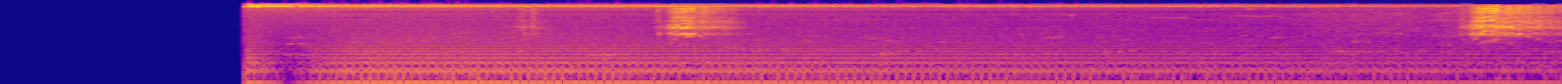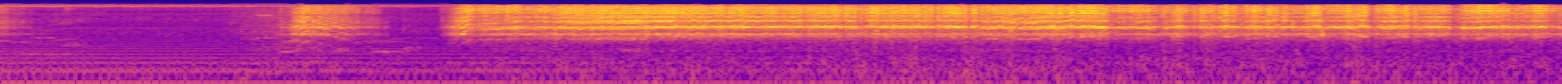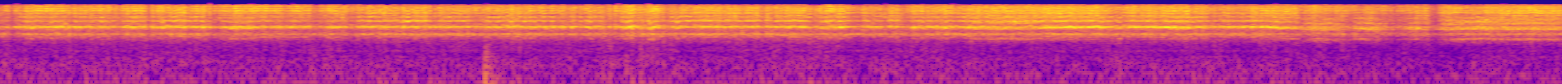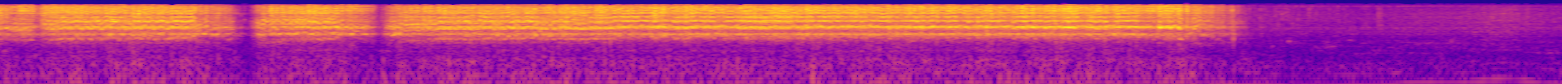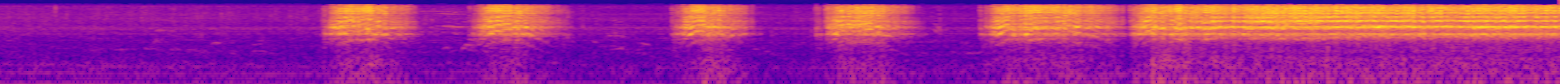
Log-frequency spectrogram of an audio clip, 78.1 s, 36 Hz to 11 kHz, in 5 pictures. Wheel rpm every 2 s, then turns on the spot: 0, 0, 0, 10, 10, 0, 0, 20, 10, 10, 130, 230, 230, 220, 230, 230, 230, 230, 230, 230, 230, 230, 210, 190, 150, 130, 210, 230, 230, 120, 0, 0, 10, 50, 20, 50, 70, 190, 230.
none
